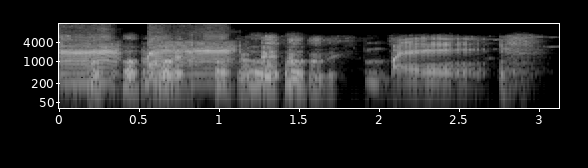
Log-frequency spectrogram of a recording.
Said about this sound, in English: Wait, that's sheep.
